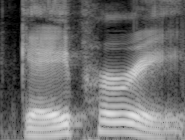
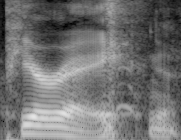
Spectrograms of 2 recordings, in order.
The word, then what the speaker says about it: Gay Purr-ee: this this is I'm gonna say it right gay Paree very good all right not puree because I've been saying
